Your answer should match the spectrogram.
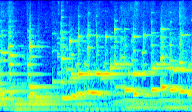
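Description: Marimba ensemble, several marimbas with other mallet percussion, playing a fast, busy passage: many mallet strikes a second, each note ringing briefly, over sustained low notes.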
